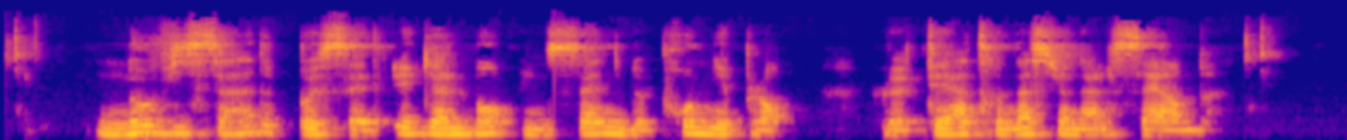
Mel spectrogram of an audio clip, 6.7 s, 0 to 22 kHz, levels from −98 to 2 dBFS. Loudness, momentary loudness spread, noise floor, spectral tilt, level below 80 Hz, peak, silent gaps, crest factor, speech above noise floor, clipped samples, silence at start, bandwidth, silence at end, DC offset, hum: -17 LUFS; 13 LU; -38 dBFS; -4 dB/octave; -58 dBFS; -2 dBFS; none; 16 dB; 20 dB; under 0.1%; 0.05 s; 13.5 kHz; 0.4 s; under 0.1%; none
